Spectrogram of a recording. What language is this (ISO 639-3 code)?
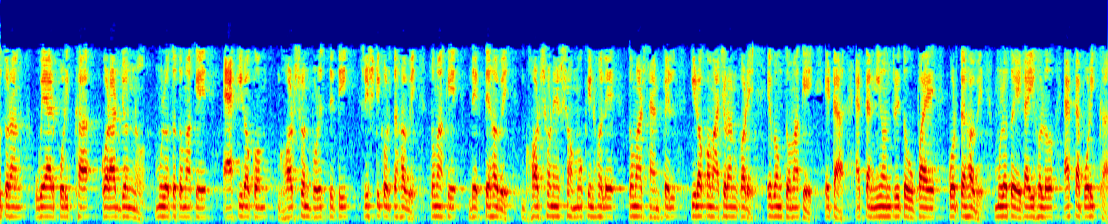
ben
